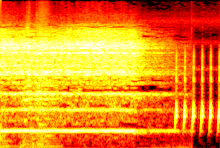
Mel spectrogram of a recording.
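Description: Steam-whistle sound effect: one steady whistle over a hiss that bends down and fades about one and a half seconds in, followed near the end by a quick run of short clicks.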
